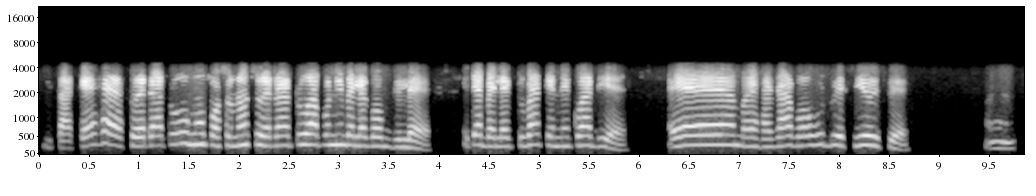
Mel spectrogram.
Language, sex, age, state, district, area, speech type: Assamese, female, 45-60, Assam, Biswanath, rural, conversation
